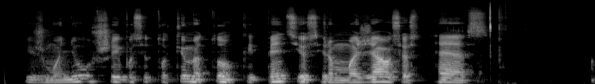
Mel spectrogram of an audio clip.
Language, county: Lithuanian, Vilnius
